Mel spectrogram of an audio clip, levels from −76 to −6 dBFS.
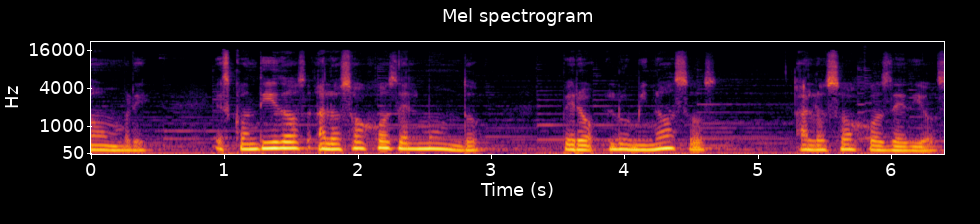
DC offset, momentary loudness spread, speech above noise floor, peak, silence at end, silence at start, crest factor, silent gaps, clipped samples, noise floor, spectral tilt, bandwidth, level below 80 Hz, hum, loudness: under 0.1%; 12 LU; 22 dB; -2 dBFS; 0 s; 0 s; 14 dB; none; under 0.1%; -38 dBFS; -7 dB/octave; 16 kHz; -40 dBFS; none; -17 LUFS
